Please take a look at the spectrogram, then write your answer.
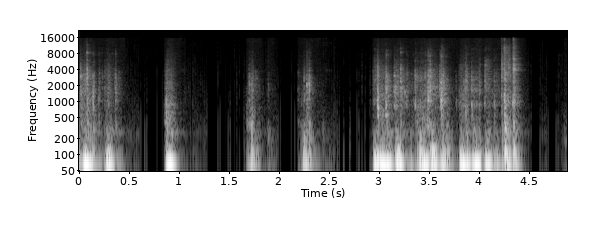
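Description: Fingers type a password on a computer keyboard in short bursts: a few isolated key taps, then a quick run of clicks, close and quiet with no talking.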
